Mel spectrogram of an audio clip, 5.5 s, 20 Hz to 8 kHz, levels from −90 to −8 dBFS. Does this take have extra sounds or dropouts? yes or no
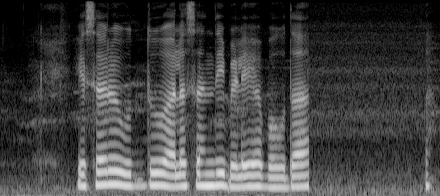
no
